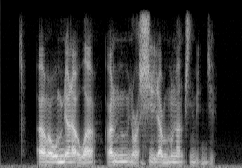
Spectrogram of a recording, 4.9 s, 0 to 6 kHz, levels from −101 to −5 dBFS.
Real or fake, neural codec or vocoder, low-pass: fake; autoencoder, 22.05 kHz, a latent of 192 numbers a frame, VITS, trained on many speakers; 5.4 kHz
